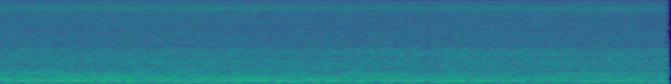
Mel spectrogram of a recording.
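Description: An aircraft engine whines steadily at idle.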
